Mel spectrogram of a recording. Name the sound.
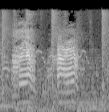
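nesting seabirds on a Galapagos bluff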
